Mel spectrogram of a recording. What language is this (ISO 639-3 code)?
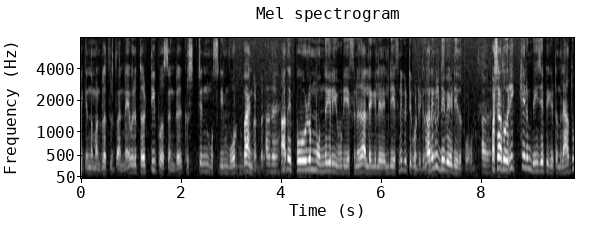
mal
